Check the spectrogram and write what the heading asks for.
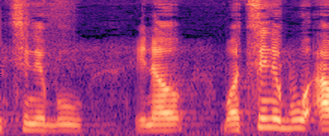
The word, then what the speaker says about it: Tinubu: They try to put things in order, you know, Tinubu, that's what they pronounce his name, Tinubu, you know.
